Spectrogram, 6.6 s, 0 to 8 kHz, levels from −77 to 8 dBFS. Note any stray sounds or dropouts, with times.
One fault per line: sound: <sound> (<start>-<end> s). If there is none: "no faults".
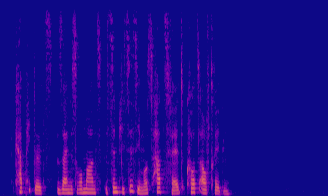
no faults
